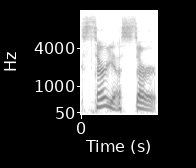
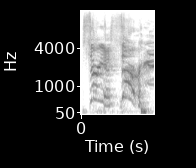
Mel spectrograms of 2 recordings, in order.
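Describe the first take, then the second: First: It is said in a low, seductive voice. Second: It is yelled loudly like a military reply.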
